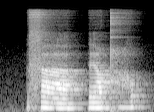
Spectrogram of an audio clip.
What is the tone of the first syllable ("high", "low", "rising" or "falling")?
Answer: low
